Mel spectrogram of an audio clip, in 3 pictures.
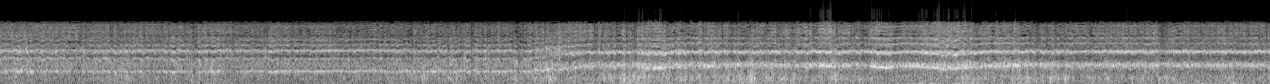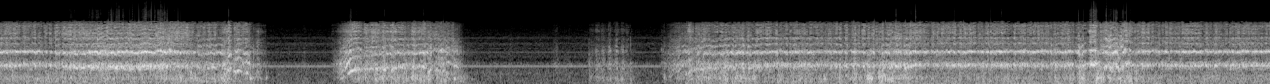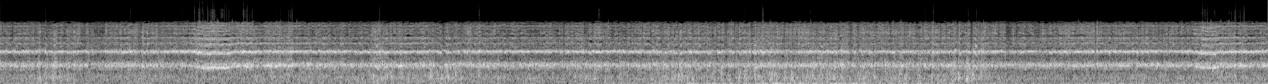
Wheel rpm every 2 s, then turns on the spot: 160, 160, 170, 230, 230, 230, 230, 120, 90, 50, 230, 230, 240, 230, 230, 230, 230, 230, 230.
16-18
